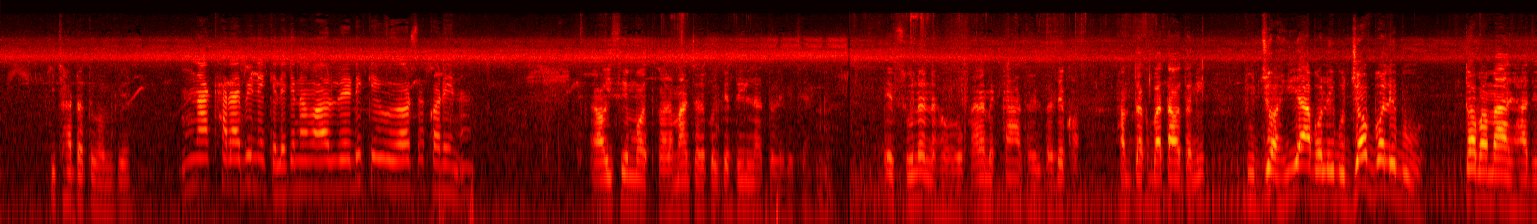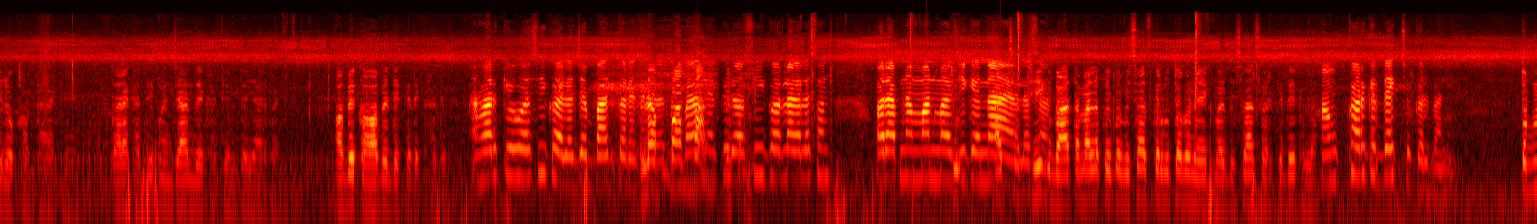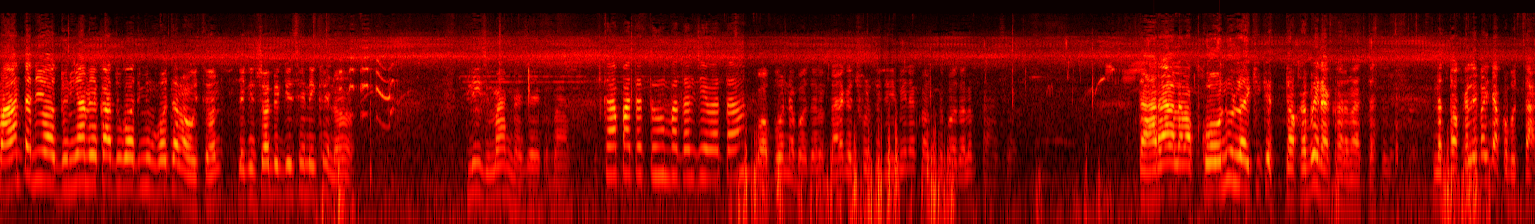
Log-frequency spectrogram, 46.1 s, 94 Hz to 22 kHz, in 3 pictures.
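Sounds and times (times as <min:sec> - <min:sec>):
insects chirring in grass: 0:00.0 - 0:46.0
man talking: 0:05.9 - 0:19.9, 0:35.4 - 0:36.6.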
